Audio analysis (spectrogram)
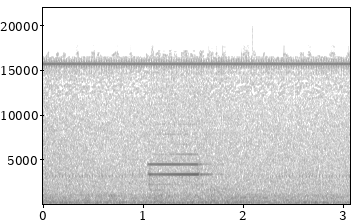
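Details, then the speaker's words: Ceiling fan remote, power on, fan button pressed: one clean high-pitched beep about half a second long in a quiet room, normal acknowledgement before the fan runs slow. "i press it once and it's just going to go slow now if i hold it on my finger on hear it did you hear it and that's how that's how you adjust it"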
